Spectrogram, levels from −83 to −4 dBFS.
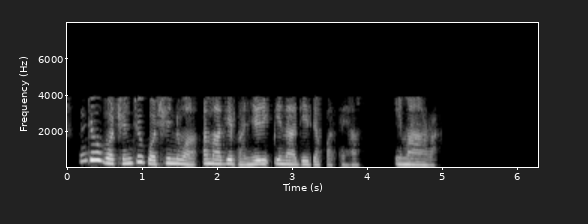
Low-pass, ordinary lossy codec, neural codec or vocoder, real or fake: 7.2 kHz; AAC, 16 kbps; none; real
